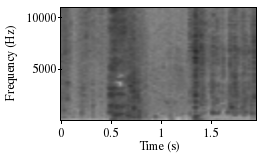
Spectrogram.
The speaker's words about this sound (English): Tell me I'm dreaming and you did not just throw your mobile phone in the river.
